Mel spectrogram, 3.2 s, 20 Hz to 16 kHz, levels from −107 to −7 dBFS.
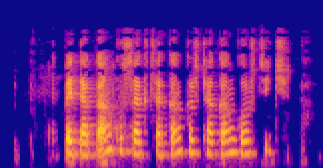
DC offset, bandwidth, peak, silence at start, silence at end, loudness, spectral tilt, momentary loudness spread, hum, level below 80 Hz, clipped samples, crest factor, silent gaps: under 0.1%; 9.2 kHz; -2 dBFS; 0.65 s; 0.4 s; -22 LUFS; -3 dB/octave; 16 LU; none; -70 dBFS; under 0.1%; 22 dB; none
